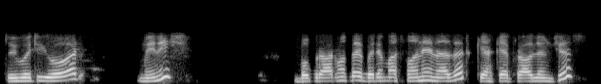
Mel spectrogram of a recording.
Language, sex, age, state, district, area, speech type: Kashmiri, male, 30-45, Jammu and Kashmir, Kupwara, rural, conversation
